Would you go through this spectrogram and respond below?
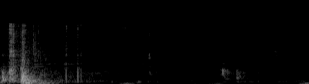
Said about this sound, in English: Now, come on, shut the door and lock it.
